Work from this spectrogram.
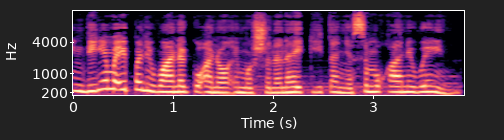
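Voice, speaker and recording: A woman's voice: fairly high pitch, quick pace, faint music behind. A woman reading a story as an audiobook narrator in scripted narration.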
